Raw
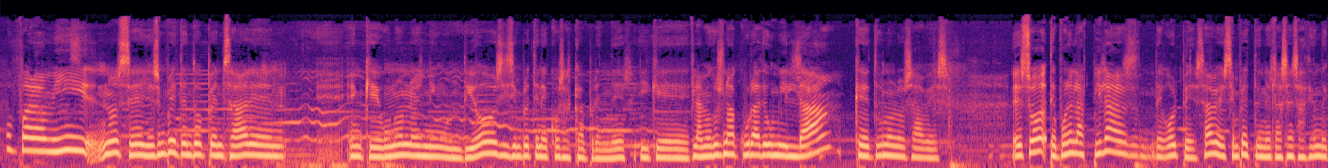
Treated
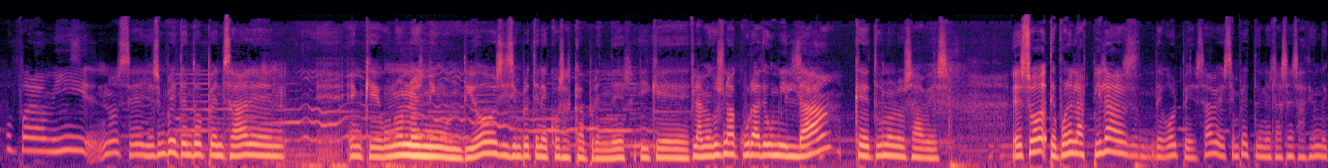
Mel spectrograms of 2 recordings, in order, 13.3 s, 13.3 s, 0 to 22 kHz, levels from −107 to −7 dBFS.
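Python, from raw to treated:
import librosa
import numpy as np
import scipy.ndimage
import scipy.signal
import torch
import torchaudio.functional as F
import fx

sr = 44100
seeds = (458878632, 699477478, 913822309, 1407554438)

y = fx.gain(x, sr, db=fx.line((1.22, -18.0), (1.78, -8.0), (3.86, -8.0), (4.13, 1.5), (4.7, -7.0), (11.04, -7.0), (11.99, -15.0)))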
